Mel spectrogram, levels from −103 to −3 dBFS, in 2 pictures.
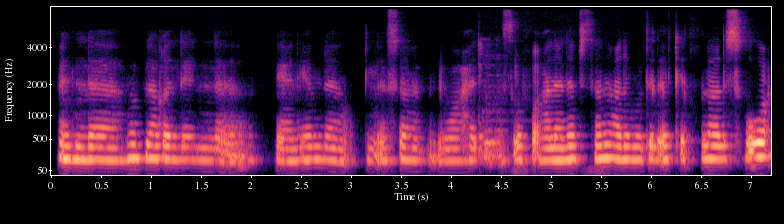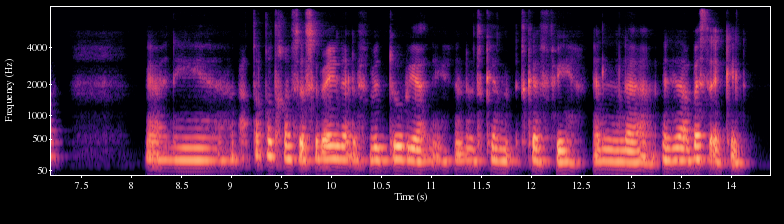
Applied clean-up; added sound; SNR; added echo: neural mask model DeepFilterNet 3.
